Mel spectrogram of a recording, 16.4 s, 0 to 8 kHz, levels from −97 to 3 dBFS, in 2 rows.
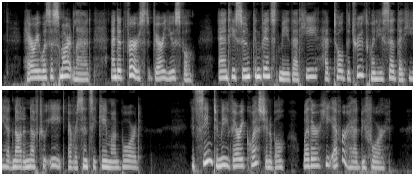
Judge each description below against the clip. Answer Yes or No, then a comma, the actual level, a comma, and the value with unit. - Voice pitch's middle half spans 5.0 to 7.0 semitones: No, average, 4.1 semitones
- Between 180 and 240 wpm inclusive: Yes, average, 185 wpm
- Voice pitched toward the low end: No, high, 190 Hz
